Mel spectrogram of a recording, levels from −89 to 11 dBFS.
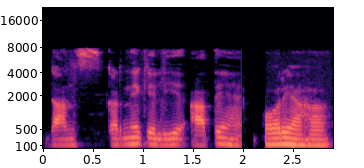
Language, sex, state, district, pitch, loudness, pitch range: Hindi, male, Uttar Pradesh, Budaun, 125 Hz, -18 LUFS, 120-130 Hz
